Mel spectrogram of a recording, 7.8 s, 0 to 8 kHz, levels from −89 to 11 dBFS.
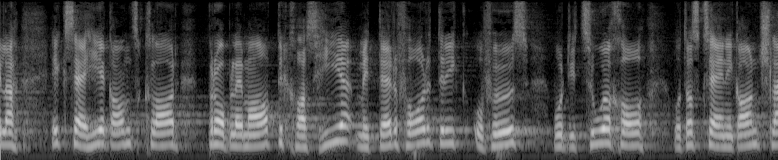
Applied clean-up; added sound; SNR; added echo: none; none; none; none.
